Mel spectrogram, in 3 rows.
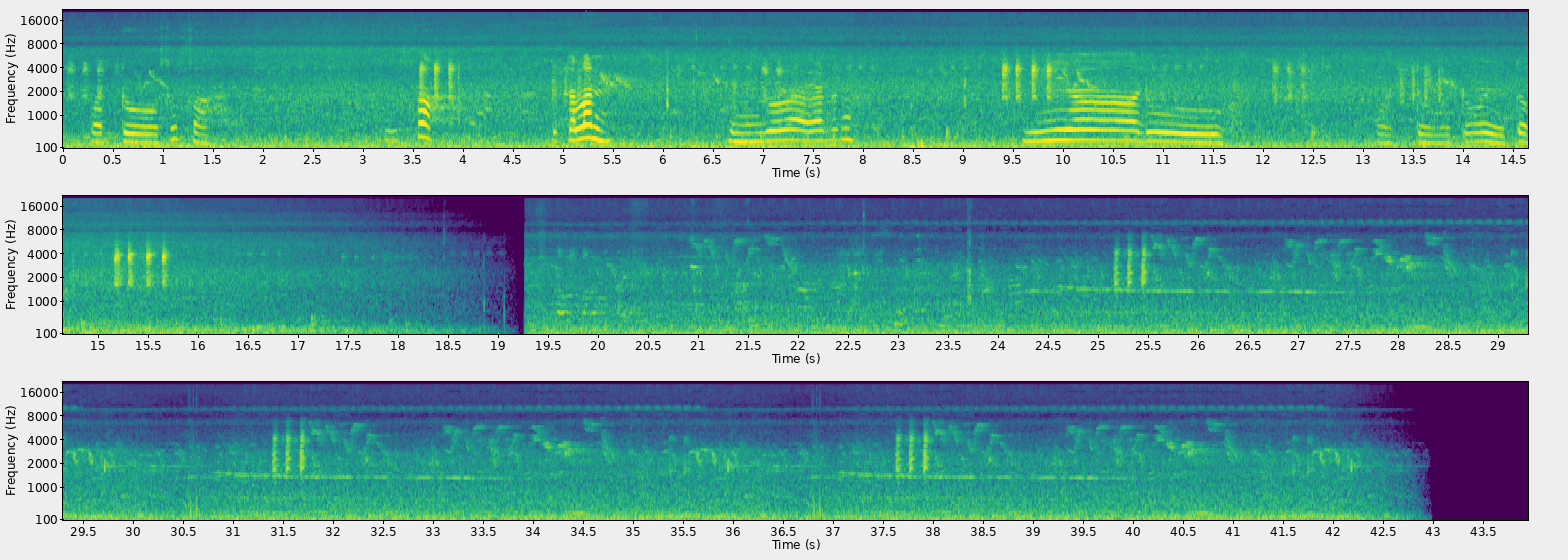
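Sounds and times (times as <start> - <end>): birds chirping and calling: 0.0 - 15.8, 24.1 - 42.4
low outdoor background rumble: 0.0 - 42.9.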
